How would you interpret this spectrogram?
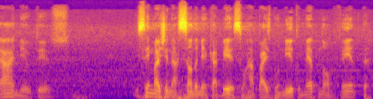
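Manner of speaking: very low, hushed aside to himself; murmured inner thought. Retold or imitated. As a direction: voice the private doubt under your breath. Retelling his doubtful inner thought.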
